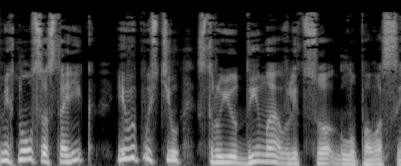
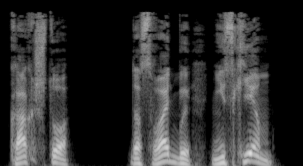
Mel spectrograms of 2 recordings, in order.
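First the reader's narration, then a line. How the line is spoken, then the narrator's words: Growl. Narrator (Russian): прорычал мужчина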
